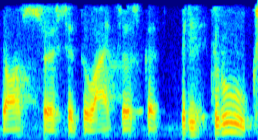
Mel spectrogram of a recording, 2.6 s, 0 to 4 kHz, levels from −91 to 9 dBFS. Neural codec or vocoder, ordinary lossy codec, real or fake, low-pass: none; MP3, 32 kbps; real; 3.6 kHz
